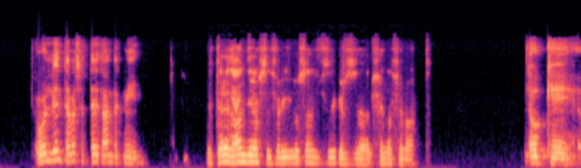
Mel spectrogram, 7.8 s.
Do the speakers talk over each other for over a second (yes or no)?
no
